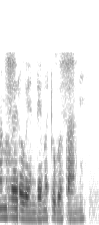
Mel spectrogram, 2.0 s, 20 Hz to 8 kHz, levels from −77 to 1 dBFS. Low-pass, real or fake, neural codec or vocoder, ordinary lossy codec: 7.2 kHz; fake; vocoder, 44.1 kHz, 128 mel bands every 512 samples, BigVGAN v2; AAC, 16 kbps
